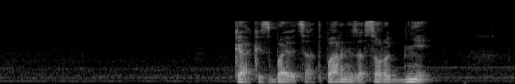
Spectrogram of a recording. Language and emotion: Russian, angry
